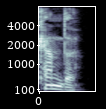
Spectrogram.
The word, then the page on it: candor: British English; əɹ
